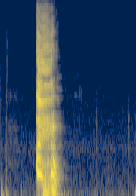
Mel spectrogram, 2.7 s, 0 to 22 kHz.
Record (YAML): cough_length: 2.7 s
cough_amplitude: 13060
cough_signal_mean_std_ratio: 0.3
survey_phase: alpha (2021-03-01 to 2021-08-12)
age: 45-64
gender: Female
wearing_mask: 'No'
symptom_none: true
symptom_onset: 12 days
smoker_status: Never smoked
respiratory_condition_asthma: false
respiratory_condition_other: false
recruitment_source: REACT
submission_delay: 2 days
covid_test_result: Negative
covid_test_method: RT-qPCR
